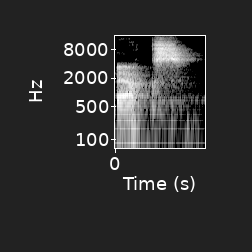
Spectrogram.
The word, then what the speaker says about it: ask: vernacular English right that it is often pronounced ax as opposed to ask oh yeah um and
